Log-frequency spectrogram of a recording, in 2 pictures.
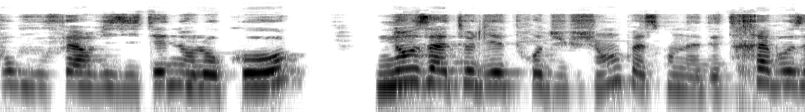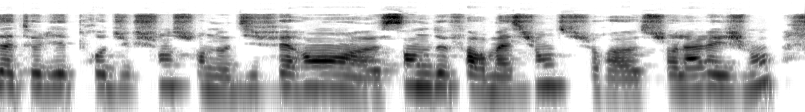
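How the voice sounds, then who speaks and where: A woman at medium pitch and moderate pace, with ordinary pitch variation and a quiet background. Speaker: career guidance advisor at a training centre. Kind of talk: live stream presentation. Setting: Facebook live stream. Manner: hesitant, many fillers.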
